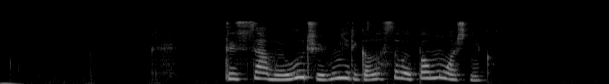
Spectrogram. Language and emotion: Russian, positive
